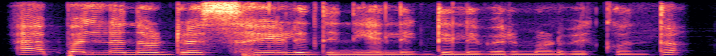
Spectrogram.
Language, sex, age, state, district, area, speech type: Kannada, female, 18-30, Karnataka, Davanagere, rural, spontaneous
